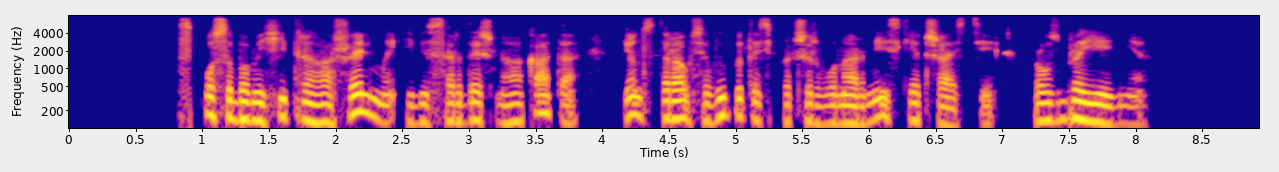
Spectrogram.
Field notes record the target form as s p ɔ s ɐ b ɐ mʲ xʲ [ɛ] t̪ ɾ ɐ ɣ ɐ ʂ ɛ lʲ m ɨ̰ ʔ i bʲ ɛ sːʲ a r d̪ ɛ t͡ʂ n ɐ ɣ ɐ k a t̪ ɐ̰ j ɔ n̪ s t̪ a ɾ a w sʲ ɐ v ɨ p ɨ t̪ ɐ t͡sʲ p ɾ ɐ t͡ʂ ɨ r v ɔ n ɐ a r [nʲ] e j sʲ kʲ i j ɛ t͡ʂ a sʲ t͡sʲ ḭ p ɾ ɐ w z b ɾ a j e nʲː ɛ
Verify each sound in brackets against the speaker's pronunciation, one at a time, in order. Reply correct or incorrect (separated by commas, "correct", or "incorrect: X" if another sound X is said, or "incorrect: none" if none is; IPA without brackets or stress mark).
incorrect: i, incorrect: mʲ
